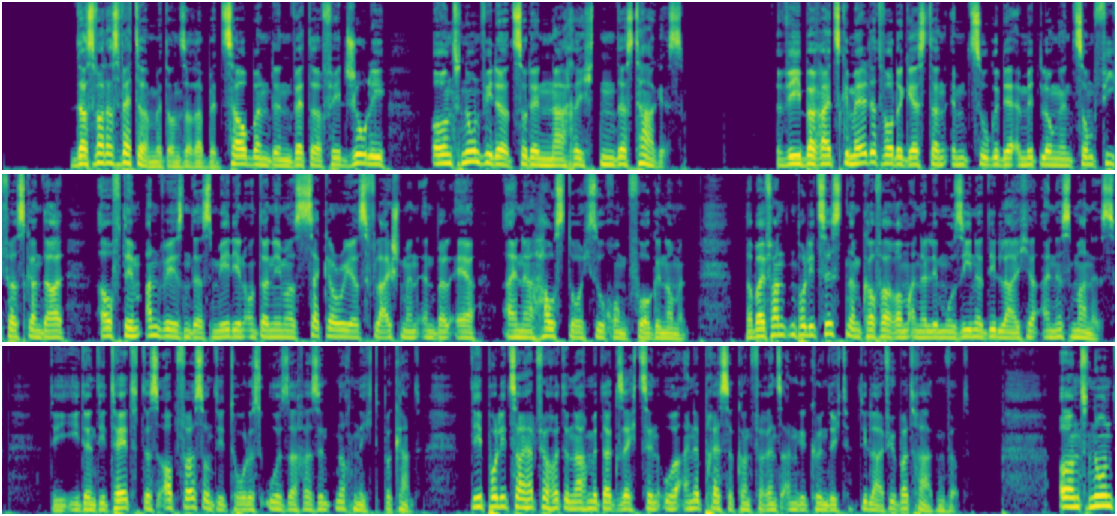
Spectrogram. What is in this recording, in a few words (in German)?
TV Stimme News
